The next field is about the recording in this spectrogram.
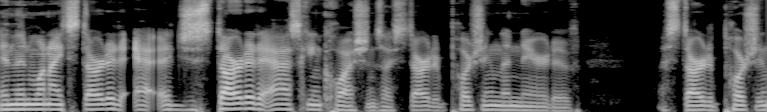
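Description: On a very clean recording with a silent background, a man with an American accent speaks in an unremarkable speaking voice at a medium pitch, fairly quickly and with ordinary pitch variation. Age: 30s. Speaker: podcast host and speaker on faith. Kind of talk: talk to small community group. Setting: at home in his apartment.

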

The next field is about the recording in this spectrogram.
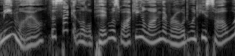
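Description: Someone reads aloud in a natural voice.

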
